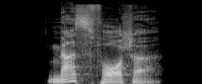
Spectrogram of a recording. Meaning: 1. comparative degree of nassforsch 2. inflection of nassforsch: strong/mixed nominative masculine singular 3. inflection of nassforsch: strong genitive/dative feminine singular
- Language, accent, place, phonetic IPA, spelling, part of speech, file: German, Germany, Berlin, [ˈnasˌfɔʁʃɐ], nassforscher, adjective, De-nassforscher.ogg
